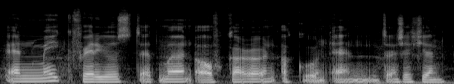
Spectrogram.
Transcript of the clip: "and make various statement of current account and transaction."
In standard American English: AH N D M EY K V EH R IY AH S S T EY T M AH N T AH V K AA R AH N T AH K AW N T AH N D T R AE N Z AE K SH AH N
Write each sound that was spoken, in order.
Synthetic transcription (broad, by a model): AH N M EY K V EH R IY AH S S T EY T M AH N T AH F K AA R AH N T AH K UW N AH N T R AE N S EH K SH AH N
